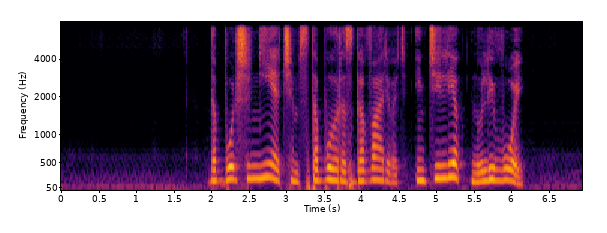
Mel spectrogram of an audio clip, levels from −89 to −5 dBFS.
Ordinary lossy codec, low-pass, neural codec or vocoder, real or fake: none; 7.2 kHz; codec, 24 kHz, 0.9 kbps, DualCodec; fake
